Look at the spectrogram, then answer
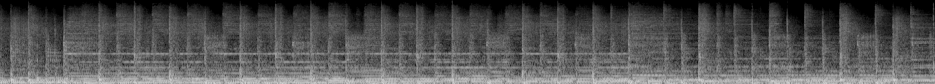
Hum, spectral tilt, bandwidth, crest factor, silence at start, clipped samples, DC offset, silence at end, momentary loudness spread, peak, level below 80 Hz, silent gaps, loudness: none; -5.5 dB/octave; 19 kHz; 14 dB; 0 s; under 0.1%; 3%; 0 s; 2 LU; -2 dBFS; -24 dBFS; none; -18 LUFS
